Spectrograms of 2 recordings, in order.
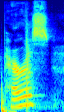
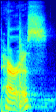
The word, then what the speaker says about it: PVRIS: In this video, I want to do my girl, Lynn Gunn, some justice, along with her band, PVRIS, and that's spelled with a V.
